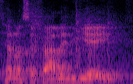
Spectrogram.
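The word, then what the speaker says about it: Ctenocephalides: C silent. You start out with C, but tennosphala is how you say it.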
